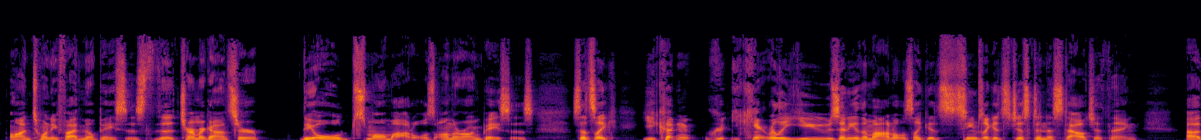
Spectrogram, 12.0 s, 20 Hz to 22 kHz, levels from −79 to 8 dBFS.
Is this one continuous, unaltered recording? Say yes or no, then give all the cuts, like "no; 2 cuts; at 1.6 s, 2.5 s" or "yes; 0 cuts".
yes; 0 cuts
